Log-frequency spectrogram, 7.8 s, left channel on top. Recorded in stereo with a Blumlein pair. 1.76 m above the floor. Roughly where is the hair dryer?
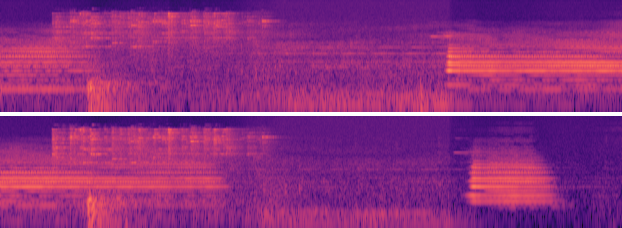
No hair dryer in this recording.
